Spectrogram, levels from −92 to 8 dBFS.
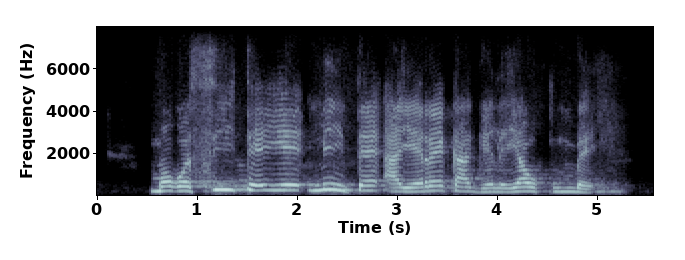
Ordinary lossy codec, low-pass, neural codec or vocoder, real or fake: Opus, 16 kbps; 7.2 kHz; none; real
